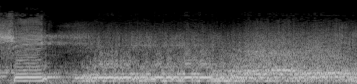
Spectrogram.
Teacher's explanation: آواز کیوں پھیل رہی ہے؟ تفشی کی وجہ سے. شو شی آواز موٹی اور تیز.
